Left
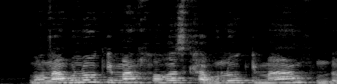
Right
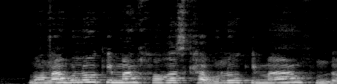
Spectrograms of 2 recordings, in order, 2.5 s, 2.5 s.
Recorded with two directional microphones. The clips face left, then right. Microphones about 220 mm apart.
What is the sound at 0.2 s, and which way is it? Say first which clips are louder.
Speech: right 3 dB; 45° right (ahead or behind).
